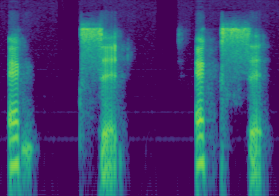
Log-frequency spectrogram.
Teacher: you don't have to release the k noise exit hold it in the k position exit exit and you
